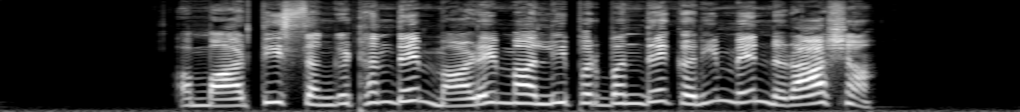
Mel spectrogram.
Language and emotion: Dogri, angry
